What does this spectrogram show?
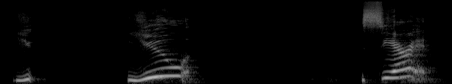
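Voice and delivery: angry, flustered, sputtering speech with false starts. Describing text messages that made them enraged, sputtering in anger. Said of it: "I'm gonna start to short circuit".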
